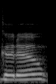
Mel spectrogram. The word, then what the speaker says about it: Godot: I love Got It. I was told that his name is actually pronounced Godot, but I just keep calling him Got It.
